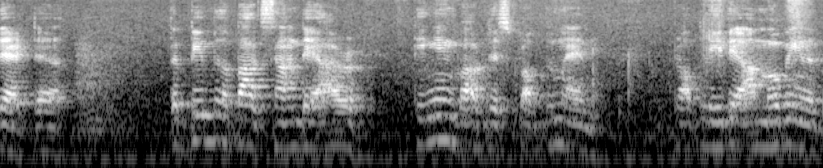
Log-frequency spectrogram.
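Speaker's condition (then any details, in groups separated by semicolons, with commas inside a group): Friedreich's ataxia; Friedreich's ataxia, progressive, lower limbs affected; wheelchair user, diagnosed around age 20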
